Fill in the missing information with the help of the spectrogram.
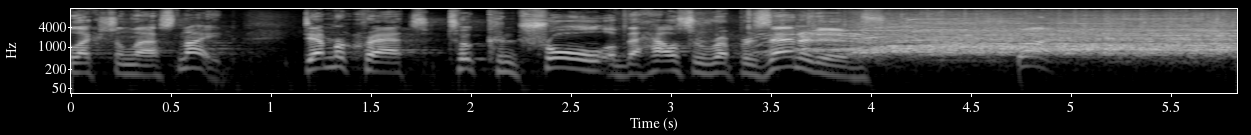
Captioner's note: cheers and applause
